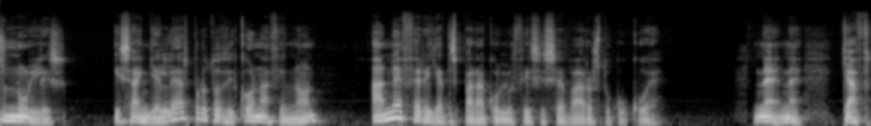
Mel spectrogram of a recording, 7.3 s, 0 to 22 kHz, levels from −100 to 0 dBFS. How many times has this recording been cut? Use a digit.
1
